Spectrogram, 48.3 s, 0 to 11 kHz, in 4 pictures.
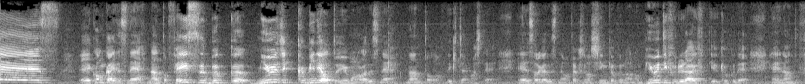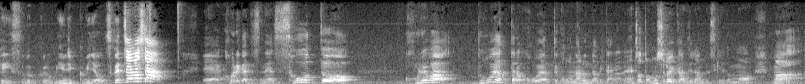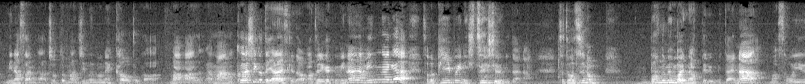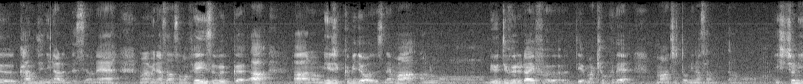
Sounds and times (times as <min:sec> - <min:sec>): Speech: 0:00.0 - 0:17.4, 0:18.2 - 0:48.2.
